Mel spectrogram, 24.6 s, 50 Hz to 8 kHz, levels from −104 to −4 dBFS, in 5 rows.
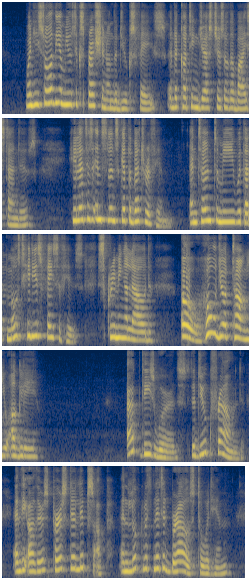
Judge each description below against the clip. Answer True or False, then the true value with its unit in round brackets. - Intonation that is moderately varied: False (6.4 semitones)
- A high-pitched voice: True (255 Hz)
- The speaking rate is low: False (160 wpm)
